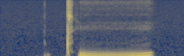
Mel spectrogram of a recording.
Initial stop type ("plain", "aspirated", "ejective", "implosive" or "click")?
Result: ejective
